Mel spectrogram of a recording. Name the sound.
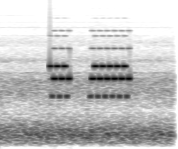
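cell phone ringing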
